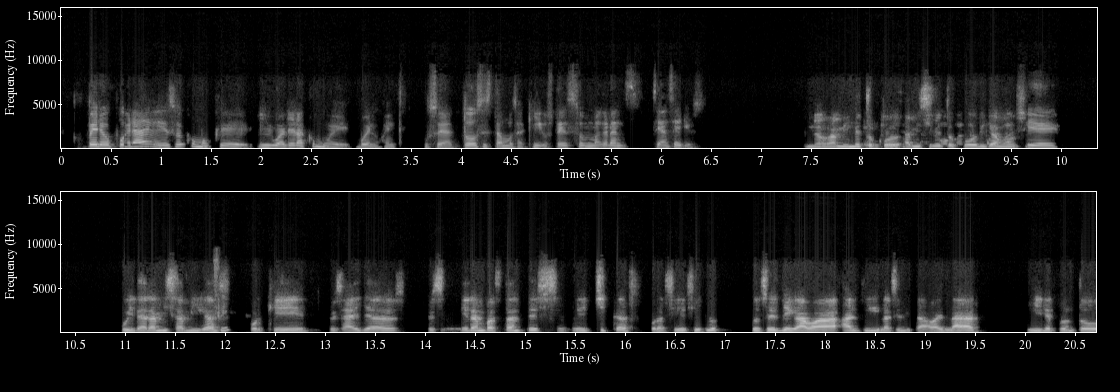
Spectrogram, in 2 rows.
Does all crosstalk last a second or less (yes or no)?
no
